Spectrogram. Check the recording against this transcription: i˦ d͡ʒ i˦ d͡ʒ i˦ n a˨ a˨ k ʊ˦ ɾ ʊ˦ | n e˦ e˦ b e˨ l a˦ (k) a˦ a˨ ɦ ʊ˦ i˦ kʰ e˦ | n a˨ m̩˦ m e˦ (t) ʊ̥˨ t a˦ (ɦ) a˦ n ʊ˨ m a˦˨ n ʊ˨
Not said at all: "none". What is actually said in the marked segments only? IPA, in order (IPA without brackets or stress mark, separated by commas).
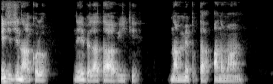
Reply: t, p, none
